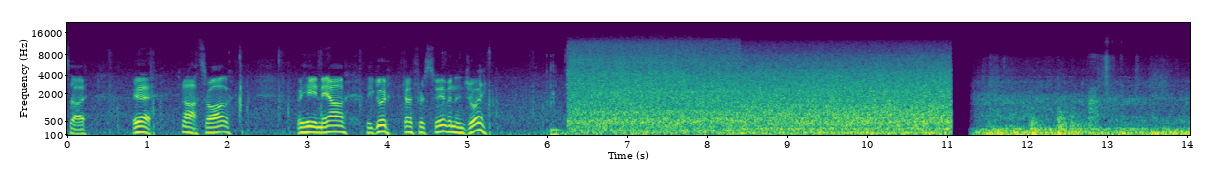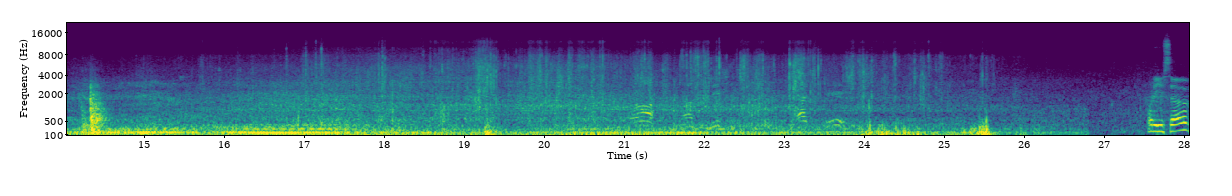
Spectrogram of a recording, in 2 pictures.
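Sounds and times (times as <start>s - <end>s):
waterfall roar: 6.3s - 11.1s
vehicle engine drone: 6.3s - 26.8s
knocks and rattles: 12.0s - 13.5s, 14.1s - 14.9s.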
